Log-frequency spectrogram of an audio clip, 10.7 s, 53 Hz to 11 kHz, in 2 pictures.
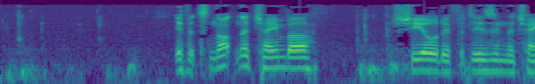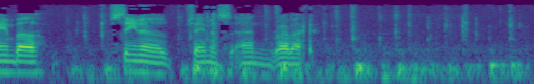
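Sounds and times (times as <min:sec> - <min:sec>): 
low hum: 0:00.0 - 0:10.6
speech: 0:01.8 - 0:08.6
typing on a computer keyboard: 0:03.6 - 0:04.9, 0:06.0 - 0:10.6.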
